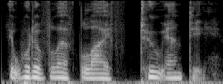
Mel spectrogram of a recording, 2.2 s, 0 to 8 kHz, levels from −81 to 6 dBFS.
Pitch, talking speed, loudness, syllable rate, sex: 140 Hz, 190 wpm, -17 LUFS, 4.1 syllables/s, male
